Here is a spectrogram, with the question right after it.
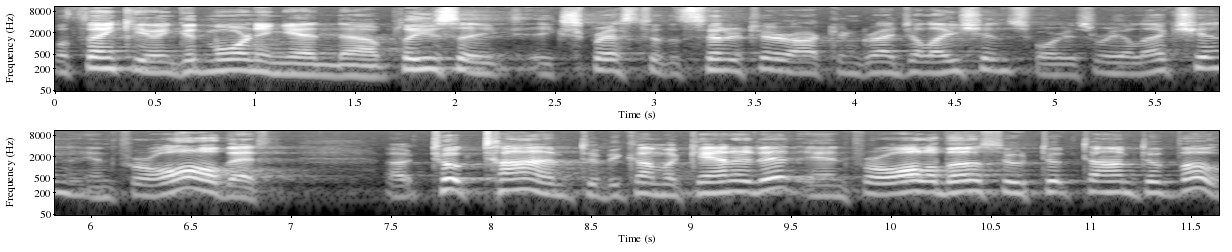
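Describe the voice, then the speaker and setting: A high-pitched man with a Louisiana accent, bright and sharp in tone, at a moderate pace, with ordinary pitch variation and big swings in loudness. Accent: Southern US (Louisiana). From rural north Louisiana. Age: 70s. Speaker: former state senator. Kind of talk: personal storytelling at a conference.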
